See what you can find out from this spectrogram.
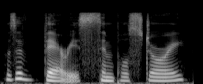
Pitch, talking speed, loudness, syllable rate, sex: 190 Hz, 175 wpm, -20 LUFS, 4.8 syllables/s, female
